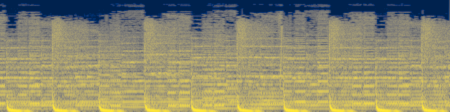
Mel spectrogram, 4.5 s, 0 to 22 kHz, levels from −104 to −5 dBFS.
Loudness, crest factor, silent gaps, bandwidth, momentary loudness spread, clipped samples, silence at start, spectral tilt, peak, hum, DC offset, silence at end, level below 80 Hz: -12 LUFS; 10 dB; none; 15 kHz; 1 LU; under 0.1%; 0 s; -4.5 dB/octave; 0 dBFS; none; under 0.1%; 0 s; -12 dBFS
